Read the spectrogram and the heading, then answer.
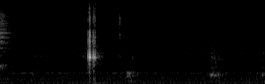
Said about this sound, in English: When he looks in a kernel of corn, whether it's in the truck, dumping in the pit, or he went and got some ears, he's always got to take a kernel and put it in his mouth and give her a crunch, see what she does.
